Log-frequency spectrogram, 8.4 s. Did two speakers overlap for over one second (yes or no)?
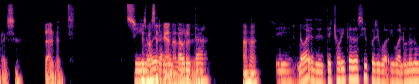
yes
